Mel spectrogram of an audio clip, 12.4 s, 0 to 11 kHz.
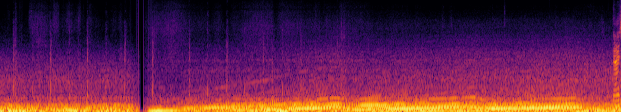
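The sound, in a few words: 2024 Mazda 3 Carbon Turbo accelerating through gears in sport mode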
